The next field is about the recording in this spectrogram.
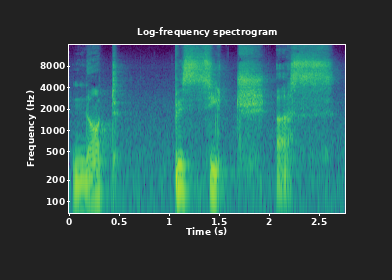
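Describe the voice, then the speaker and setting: A man voicing an unruffled knight who feigns confusion with dry, deliberate politeness in an audiobook. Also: on the low side, lively intonation, gravelly, slight background noise, pitched above the performer's own voice. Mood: feigned confusion.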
